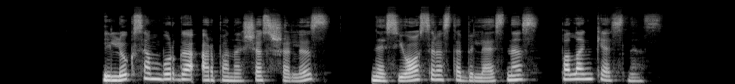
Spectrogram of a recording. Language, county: Lithuanian, Šiauliai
